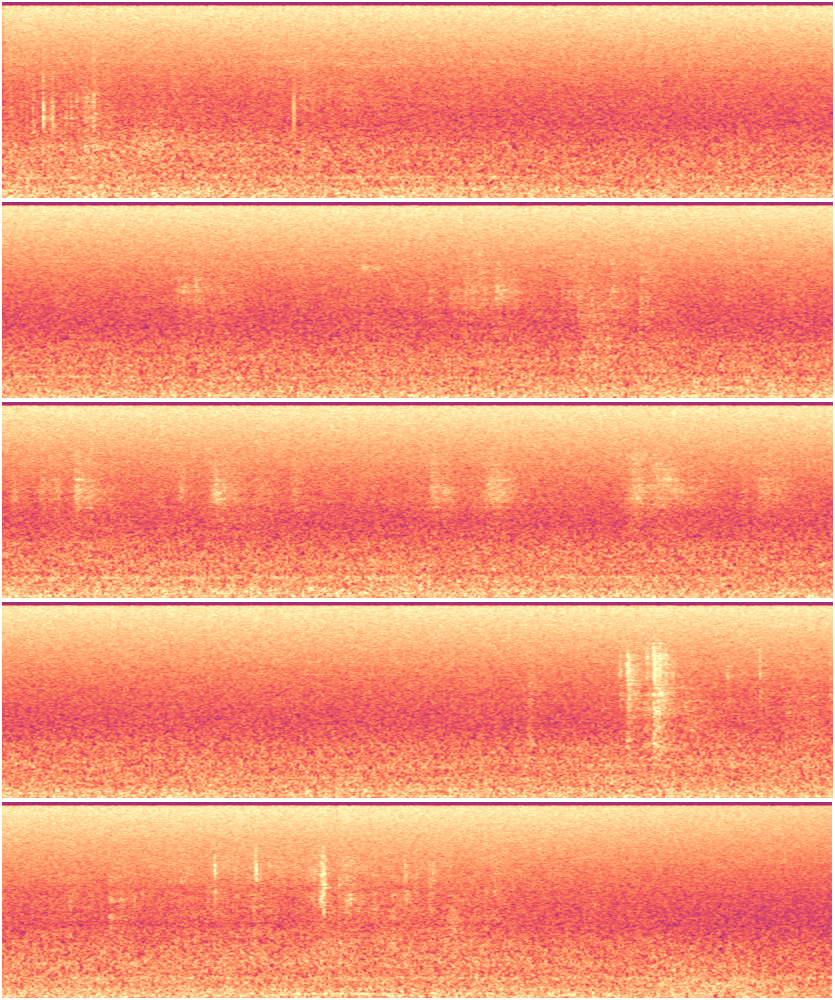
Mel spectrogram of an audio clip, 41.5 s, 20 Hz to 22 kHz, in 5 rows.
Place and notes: Berlin: Vermessungspunkt Maybachufer / Bürknerstraße - Klangvermessung Kreuzkölln ::: 03.11.2011 ::: 02:25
